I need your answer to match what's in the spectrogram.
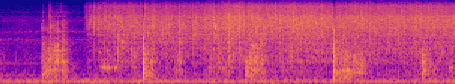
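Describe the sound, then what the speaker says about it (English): Onions and green herbs sauté in oil with a continuous sizzle, punctuated by several scattered spoon scrapes and taps on the pan, close and fairly loud, with no talking. "So we're gonna saute our green herbs, such as onion,"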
